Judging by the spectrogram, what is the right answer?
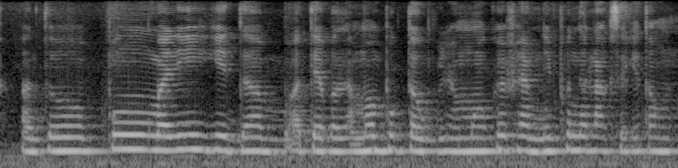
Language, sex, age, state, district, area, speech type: Manipuri, female, 30-45, Manipur, Imphal West, urban, spontaneous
